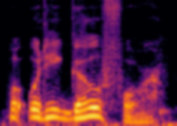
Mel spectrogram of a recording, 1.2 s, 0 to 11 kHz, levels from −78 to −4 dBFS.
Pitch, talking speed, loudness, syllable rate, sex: 125 Hz, 255 wpm, -16 LUFS, 5.0 syllables/s, male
